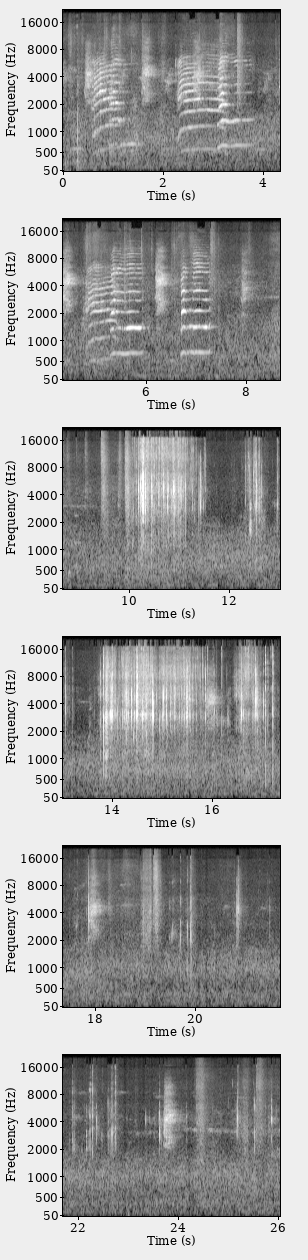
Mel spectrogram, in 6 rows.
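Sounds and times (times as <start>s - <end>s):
crisp crunching: 10.0s - 11.6s, 12.3s - 17.3s.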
